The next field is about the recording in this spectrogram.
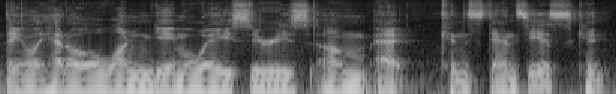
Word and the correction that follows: Canisius: How do you say that? Canisius.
